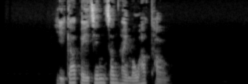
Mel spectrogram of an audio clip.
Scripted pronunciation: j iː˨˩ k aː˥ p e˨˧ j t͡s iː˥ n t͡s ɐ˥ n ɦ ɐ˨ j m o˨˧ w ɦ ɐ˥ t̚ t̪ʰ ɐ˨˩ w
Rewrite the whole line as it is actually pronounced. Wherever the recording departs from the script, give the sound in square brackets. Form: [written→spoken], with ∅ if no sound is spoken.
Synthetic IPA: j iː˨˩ k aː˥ p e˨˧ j t͡s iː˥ n t͡s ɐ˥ n ɦ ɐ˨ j m o˨˧ w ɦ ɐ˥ [t̚→k̚] t̪ʰ ɐ˨˩ w

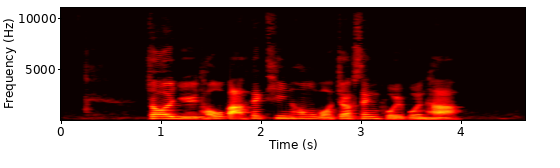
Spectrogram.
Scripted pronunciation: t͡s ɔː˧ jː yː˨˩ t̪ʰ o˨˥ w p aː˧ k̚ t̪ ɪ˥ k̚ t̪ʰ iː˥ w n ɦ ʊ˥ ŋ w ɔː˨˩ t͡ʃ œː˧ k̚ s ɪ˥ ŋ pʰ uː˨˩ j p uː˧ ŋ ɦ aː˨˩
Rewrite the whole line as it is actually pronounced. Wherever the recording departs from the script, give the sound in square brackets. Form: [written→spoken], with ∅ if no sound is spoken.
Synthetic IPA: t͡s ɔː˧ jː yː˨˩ t̪ʰ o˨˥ w p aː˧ k̚ t̪ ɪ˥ k̚ t̪ʰ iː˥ [w→∅] n ɦ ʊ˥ ŋ w ɔː˨˩ t͡ʃ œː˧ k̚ s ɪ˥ ŋ pʰ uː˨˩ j p uː˧ [ŋ→n] ɦ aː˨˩

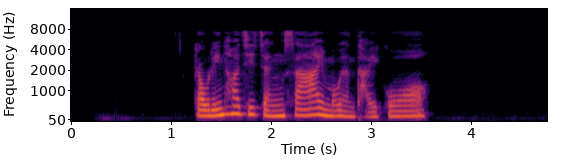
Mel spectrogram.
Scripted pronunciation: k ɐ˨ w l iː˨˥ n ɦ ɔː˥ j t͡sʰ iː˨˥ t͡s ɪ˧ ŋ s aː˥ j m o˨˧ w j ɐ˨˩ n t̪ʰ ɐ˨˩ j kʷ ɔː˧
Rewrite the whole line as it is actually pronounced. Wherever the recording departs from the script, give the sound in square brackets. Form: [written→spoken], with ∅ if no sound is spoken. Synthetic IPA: k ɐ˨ w l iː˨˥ n ɦ ɔː˥ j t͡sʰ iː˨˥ t͡s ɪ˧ ŋ s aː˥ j m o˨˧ w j ɐ˨˩ n t̪ʰ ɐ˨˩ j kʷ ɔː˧

